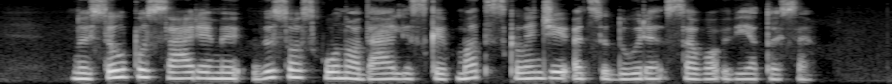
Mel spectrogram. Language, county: Lithuanian, Šiauliai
